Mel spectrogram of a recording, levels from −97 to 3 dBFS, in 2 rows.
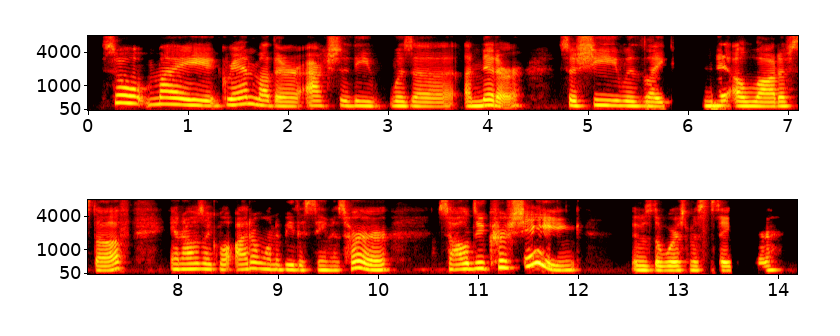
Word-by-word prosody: So, 300 Hz, -2 st, +1 dB
my 235 Hz, -5 st, +1 dB
grandmother 215 Hz, -8 st, -1 dB
actually 190 Hz, -2 st, -2 dB
was 185 Hz, -1 st, -2 dB
a 165 Hz, -2 st, -5 dB
a 180 Hz, -, -3 dB
knitter, 195 Hz, +1 st, +1 dB, 0.3 s
so 200 Hz, -, -1 dB
she 200 Hz, +1 st, 0 dB
would, 185 Hz, -2 st, -1 dB
like, 165 Hz, -1 st, -1 dB, 0.3 s
knit 185 Hz, +2 st, +1 dB
a 185 Hz, -, +2 dB
lot 175 Hz, -1 st, +2 dB
of 180 Hz, 0 st, +1 dB
stuff, 180 Hz, +5 st, 0 dB, 0.4 s
and 215 Hz, 0 st, -2 dB
I 215 Hz, -, +2 dB
was 225 Hz, 0 st, 0 dB
like, 210 Hz, -1 st, -2 dB
"Well, 200 Hz, -1 st, -3 dB
I 205 Hz, -, -1 dB
don't 240 Hz, +1 st, -1 dB
wanna 205 Hz, -2 st, -3 dB
be 195 Hz, 0 st, -1 dB
the 185 Hz, -, -4 dB
same 180 Hz, -1 st, -1 dB
as 170 Hz, +1 st, -2 dB
her, 200 Hz, -7 st, +4 dB, 0.5 s
so 200 Hz, +2 st, -2 dB
I'll 215 Hz, +3 st, +4 dB
do 245 Hz, +2 st, +2 dB
crocheting." 270 Hz, -, +3 dB, 0.5 s
It -, -, -4 dB
was 175 Hz, -1 st, +1 dB
the 170 Hz, -, +2 dB
worst 170 Hz, 0 st, +2 dB
mistake 170 Hz, -1 st, 0 dB, 0.3 s
ever. 180 Hz, +2 st, -4 dB
190 Hz, 170 wpm, -25 LUFS, 180-220 Hz, 0.5 s, her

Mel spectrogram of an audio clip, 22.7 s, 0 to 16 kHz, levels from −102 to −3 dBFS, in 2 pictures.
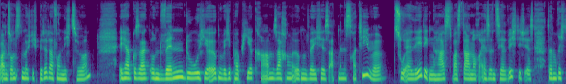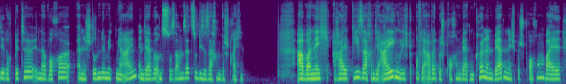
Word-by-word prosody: Aber -, -, +2 dB
ansonsten 170 Hz, +3 st, -1 dB
möchte 180 Hz, -1 st, -2 dB
ich 170 Hz, -, -11 dB
bitte 180 Hz, +4 st, -1 dB
davon 180 Hz, -3 st, -1 dB
nichts 160 Hz, 0 st, -2 dB
hören. 155 Hz, -, -3 dB, 0.5 s
Ich 180 Hz, +1 st, +2 dB
habe 185 Hz, -1 st, +3 dB
gesagt: 180 Hz, -2 st, +1 dB
„Und 175 Hz, -3 st, +1 dB
wenn 200 Hz, +6 st, +6 dB
du 190 Hz, -1 st, +3 dB
hier 185 Hz, -1 st, +1 dB
irgendwelche 185 Hz, -1 st, 0 dB
Papierkramsachen, 185 Hz, 0 st, -2 dB
irgendwelches 170 Hz, 0 st, -1 dB
Administrative 175 Hz, -, -1 dB, 0.2 s
zu 185 Hz, -2 st, +4 dB
erledigen 165 Hz, -, 0 dB
hast, 160 Hz, +2 st, -1 dB
was 165 Hz, 0 st, -3 dB
da 165 Hz, 0 st, +1 dB
noch 160 Hz, -1 st, -3 dB
essenziell 165 Hz, -1 st, -3 dB
wichtig 230 Hz, -3 st, -4 dB
ist, 160 Hz, 0 st, -5 dB, 0.2 s
dann 180 Hz, 0 st, +1 dB
richte 190 Hz, +1 st, -2 dB
dir 185 Hz, -, 0 dB
doch 175 Hz, -1 st, -6 dB
bitte 195 Hz, +5 st, -1 dB
in 220 Hz, -4 st, -2 dB
der 170 Hz, -3 st, -1 dB
Woche 200 Hz, +6 st, 0 dB
1 170 Hz, -1 st, -2 dB
Stunde 185 Hz, +4 st, 0 dB
mit 185 Hz, 0 st, -3 dB
mir 160 Hz, -3 st, 0 dB
ein, 195 Hz, +9 st, +1 dB
in 175 Hz, -11 st, -2 dB
der 165 Hz, 0 st, 0 dB
wir 175 Hz, -, -1 dB
uns 175 Hz, -, +2 dB
zusammensetzen 185 Hz, +4 st, -2 dB
und -, -, -6 dB
diese 165 Hz, -2 st, -3 dB
Sachen 165 Hz, 0 st, -4 dB
besprechen.“ 150 Hz, -3 st, -8 dB, 1.1 s
Aber 170 Hz, -1 st, +9 dB
nicht 175 Hz, +1 st, +2 dB
halt 170 Hz, 0 st, 0 dB
die 215 Hz, +2 st, +2 dB
Sachen, 185 Hz, -3 st, +1 dB
die 165 Hz, -1 st, 0 dB
eigentlich 180 Hz, -1 st, +4 dB
k -, -, -11 dB
auf 180 Hz, -3 st, -7 dB
der -, -, -1 dB
Arbeit 175 Hz, +1 st, -2 dB
besprochen 170 Hz, -2 st, -5 dB
werden 155 Hz, -1 st, -3 dB
können, 200 Hz, -4 st, +1 dB
werden 185 Hz, +5 st, +4 dB
nicht 170 Hz, -3 st, -4 dB
besprochen, 200 Hz, +1 st, -4 dB
weil, 165 Hz, -1 st, +3 dB
äh, -, -, -5 dB
175 Hz, 185 wpm, -29 LUFS, 165-190 Hz, 1.1 s, Aber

